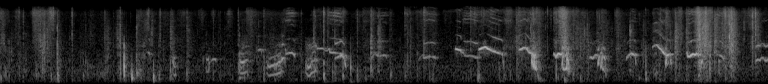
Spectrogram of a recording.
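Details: Four-week-old Chihuahua puppies, 7/8 Chihuahua and 1/8 pug, from their mother Laika's first litter, playing with her indoors: a run of short, high squeaks and whimpers, each sliding up or down, coming several per second, over constant crinkling and rustling.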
